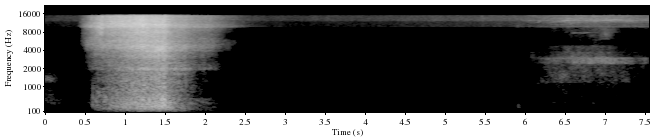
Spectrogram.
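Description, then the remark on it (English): A strong breath pushed out through the nose during a breathing exercise, with the right fist resting on the right knee, a rushing exhale of about two seconds, followed by a pause and a softer, quieter breath near the end. No one speaks. “You have your right hand sitting, you know, the fist on your right knee, and you breathe out.”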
